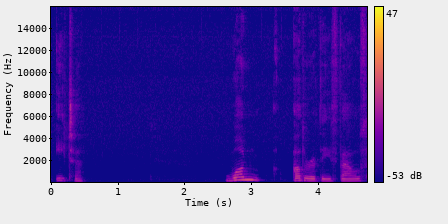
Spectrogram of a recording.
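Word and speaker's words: ἦτα: if another e and this is a long e in English if I write a line over it we would pronounce at that as air its capital actually looks like the English letter H so that is air we called that letter eater one other of these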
